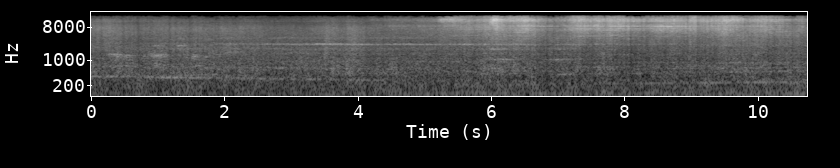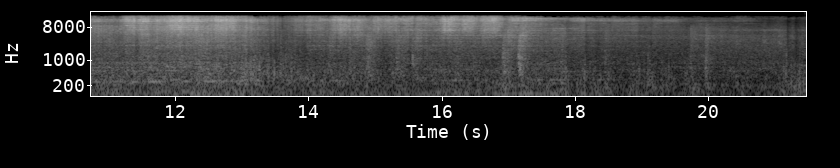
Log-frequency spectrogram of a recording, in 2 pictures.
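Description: JR 117 series electric train running along the platform: a motor whine falling in pitch over the first few seconds, then wheels clacking over rail joints with some squeal as the cars roll past, growing quieter in the second half as the train moves off.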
